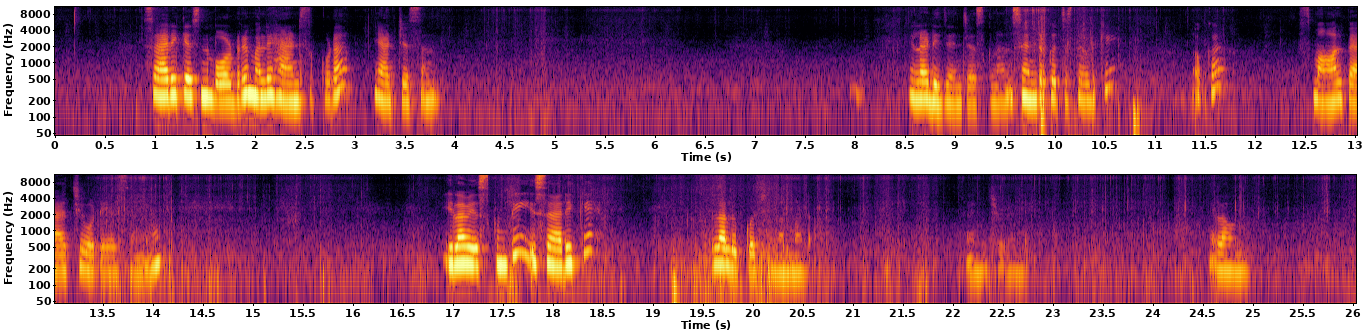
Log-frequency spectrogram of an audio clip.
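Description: A woman speaks close by, calmly, in short bursts with pauses.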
